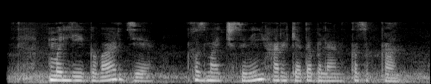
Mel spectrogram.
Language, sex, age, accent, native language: Uzbek, female, 19-29, Toshkent shahri, Uzbek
